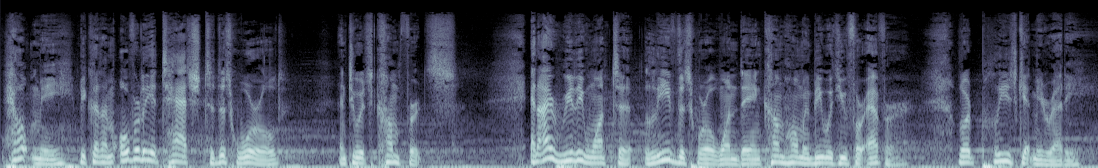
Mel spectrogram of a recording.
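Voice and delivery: low, longing plea to God; hushed-down, yearning personal prayer; earnest prayer. Acted. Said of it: "when was the last time you and I really said".

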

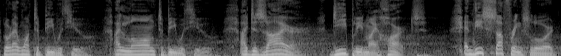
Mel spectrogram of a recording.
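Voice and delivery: low, longing plea to God; hushed-down, yearning personal prayer; earnest prayer. Acted. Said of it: "when was the last time you and I really said".

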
